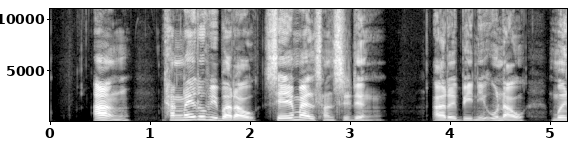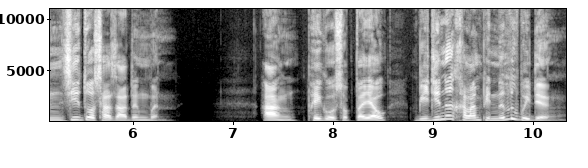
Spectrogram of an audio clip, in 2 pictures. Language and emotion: Bodo, happy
